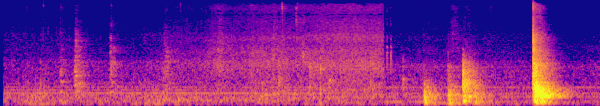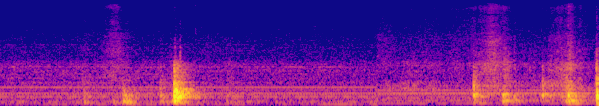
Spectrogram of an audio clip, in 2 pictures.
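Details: Scattered wooden knocks and thuds sound in a quiet small room over a faint steady hum, with no animal voice.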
